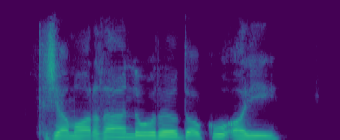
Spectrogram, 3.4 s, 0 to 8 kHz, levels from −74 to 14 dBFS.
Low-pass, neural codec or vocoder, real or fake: 7.2 kHz; codec, 16 kHz, 1 kbps, X-Codec, WavLM features, trained on Multilingual LibriSpeech; fake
